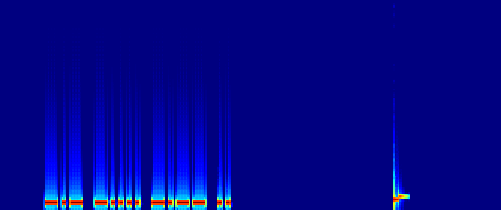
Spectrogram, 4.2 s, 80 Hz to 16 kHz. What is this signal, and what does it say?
Morse code, heard as a keyed tone, about 36 wpm, 700 Hz. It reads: K6YI
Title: USA Call Signs - 4x Character Spacing - 35wpm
